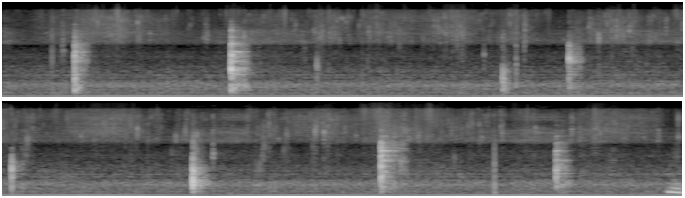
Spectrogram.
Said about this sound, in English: Mix it well.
